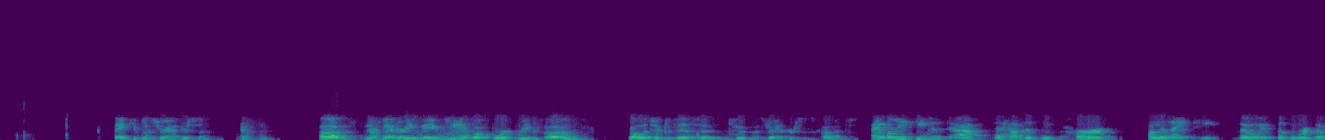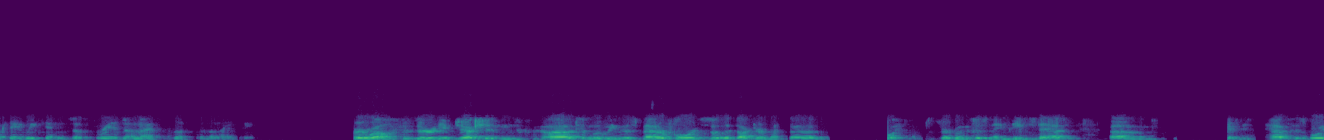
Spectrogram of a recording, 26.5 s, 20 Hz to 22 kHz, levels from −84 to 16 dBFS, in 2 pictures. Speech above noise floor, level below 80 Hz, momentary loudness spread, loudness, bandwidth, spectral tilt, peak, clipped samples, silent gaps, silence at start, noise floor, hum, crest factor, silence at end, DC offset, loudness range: 60 dB; -80 dBFS; 17 LU; -27 LUFS; 4.1 kHz; -8.5 dB/octave; -6 dBFS; under 0.1%; none; 1.15 s; -86 dBFS; none; 20 dB; 0 s; under 0.1%; 7 LU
